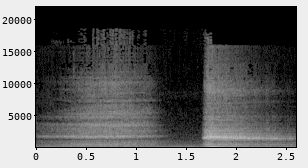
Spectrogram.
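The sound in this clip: Deep breathing during a guided meditation: one slow, soft inhale, then after a short pause a louder rushing exhale, heard alone without talk.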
